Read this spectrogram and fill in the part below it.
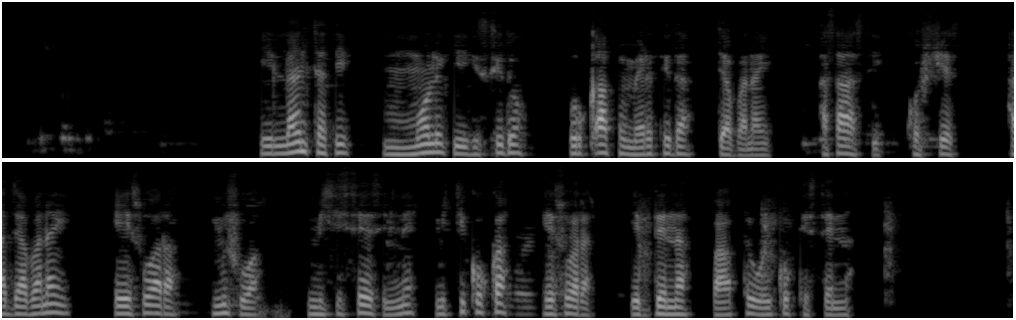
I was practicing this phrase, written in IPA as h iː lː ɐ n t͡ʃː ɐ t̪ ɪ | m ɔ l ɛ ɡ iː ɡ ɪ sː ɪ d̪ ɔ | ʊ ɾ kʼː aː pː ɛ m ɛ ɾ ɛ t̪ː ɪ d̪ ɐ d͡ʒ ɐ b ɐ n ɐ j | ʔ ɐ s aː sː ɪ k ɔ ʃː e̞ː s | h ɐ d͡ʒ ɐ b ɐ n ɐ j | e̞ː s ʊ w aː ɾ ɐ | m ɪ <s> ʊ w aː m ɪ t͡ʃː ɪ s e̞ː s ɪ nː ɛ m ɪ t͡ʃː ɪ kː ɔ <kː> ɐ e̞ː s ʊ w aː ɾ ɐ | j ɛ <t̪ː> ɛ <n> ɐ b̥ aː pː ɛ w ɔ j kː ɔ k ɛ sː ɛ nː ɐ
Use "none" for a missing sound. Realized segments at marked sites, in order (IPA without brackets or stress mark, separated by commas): ʃ, kː, d̪ː, nː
